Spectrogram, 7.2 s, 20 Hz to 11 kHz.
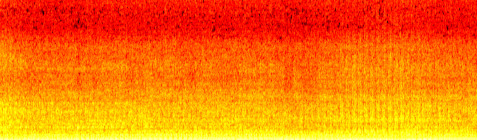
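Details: Toyota 22R-TE engine misfiring at idle: uneven, loping idle with periodic stumbles, sounding like one cylinder intermittently dropping out.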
